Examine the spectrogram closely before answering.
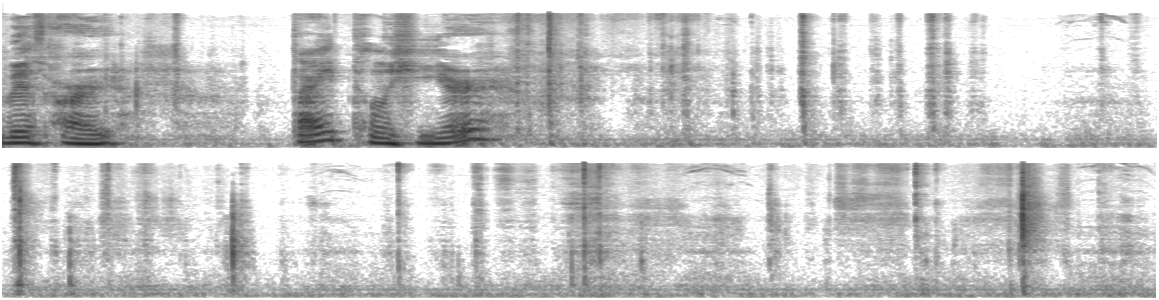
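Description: Plastic binder sleeves crinkle softly as cards slide into them.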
